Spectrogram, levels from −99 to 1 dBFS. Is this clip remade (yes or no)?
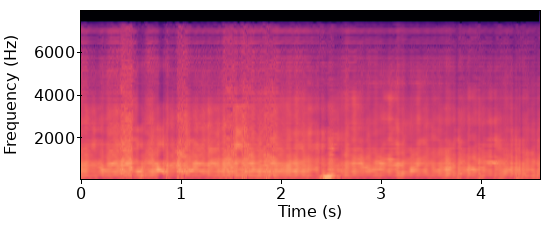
yes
